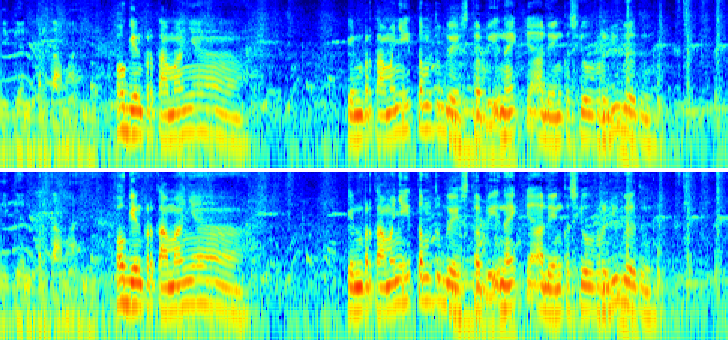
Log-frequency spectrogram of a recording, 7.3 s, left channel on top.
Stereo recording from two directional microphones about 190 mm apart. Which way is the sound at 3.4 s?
15° right (ahead or behind).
